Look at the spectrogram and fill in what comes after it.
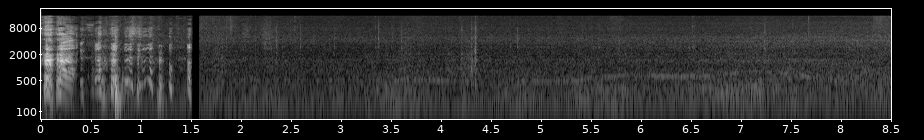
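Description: A young man laughs for about a second and a half, then a steady low hum fills the car cabin: the car's engine idling.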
